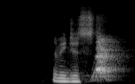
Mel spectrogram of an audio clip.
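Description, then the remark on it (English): A single short, close bark made by a human voice imitating a dog, one gruff burst with a breathy tail, then silence. “Barking dog, the Baltic Gladiator, Modestus Bukauskas, getting a victory in his UFC return.”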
